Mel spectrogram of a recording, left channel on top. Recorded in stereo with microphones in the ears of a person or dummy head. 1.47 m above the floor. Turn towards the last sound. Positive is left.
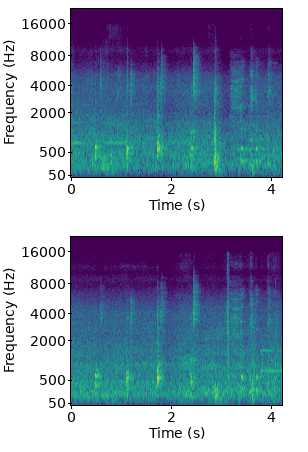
turn(degrees=-35)  # may be behind; listen again after turning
